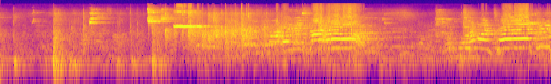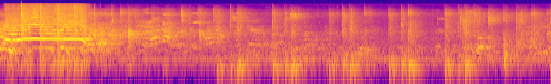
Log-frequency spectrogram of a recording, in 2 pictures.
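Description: Sneakers squeak on a hard floor.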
